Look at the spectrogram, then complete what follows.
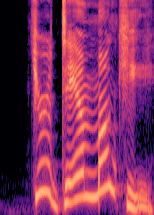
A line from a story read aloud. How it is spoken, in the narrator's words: called out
